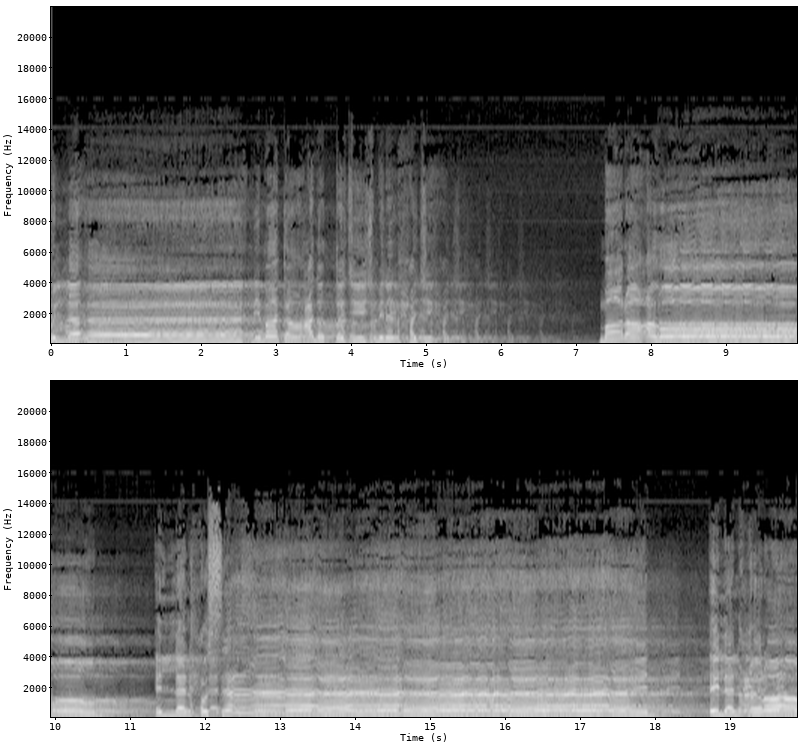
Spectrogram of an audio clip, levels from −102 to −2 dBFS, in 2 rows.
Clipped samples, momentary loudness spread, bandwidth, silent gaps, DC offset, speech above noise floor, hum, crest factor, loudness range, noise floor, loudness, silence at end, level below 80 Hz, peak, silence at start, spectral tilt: under 0.1%; 11 LU; 14.5 kHz; none; under 0.1%; 36 dB; none; 16 dB; 10 LU; -55 dBFS; -19 LUFS; 0 s; -58 dBFS; -4 dBFS; 0 s; -3.5 dB/octave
